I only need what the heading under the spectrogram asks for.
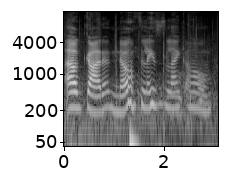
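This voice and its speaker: A woman's voice: on the high side, steady tone, extremely slow, fairly bright tone, slight background noise. Giggly nervous woman gaming streamer. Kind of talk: casual game commentary.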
